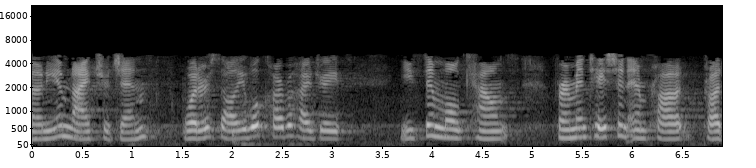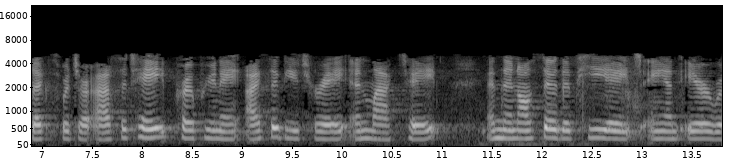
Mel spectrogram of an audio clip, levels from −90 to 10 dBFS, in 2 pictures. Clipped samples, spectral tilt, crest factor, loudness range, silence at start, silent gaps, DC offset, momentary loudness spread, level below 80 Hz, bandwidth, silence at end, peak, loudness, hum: under 0.1%; -4 dB/octave; 20 dB; 2 LU; 0 s; none; under 0.1%; 9 LU; -64 dBFS; 5.4 kHz; 0 s; -6 dBFS; -25 LUFS; none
